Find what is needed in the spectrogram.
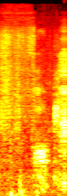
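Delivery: barely voiced private curse; whispered inner thought. Comic retelling his secret reaction while the crowd laughs, whispered inner thought. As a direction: whisper it to yourself. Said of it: "like, deep down, I'm like".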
